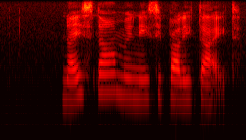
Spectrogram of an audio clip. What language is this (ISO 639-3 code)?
afr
